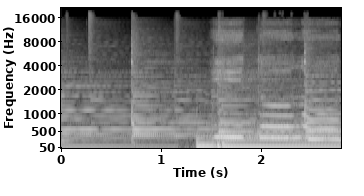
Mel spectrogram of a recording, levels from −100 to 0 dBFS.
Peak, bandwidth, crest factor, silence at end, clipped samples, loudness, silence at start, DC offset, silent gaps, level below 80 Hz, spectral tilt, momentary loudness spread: -6 dBFS; 19 kHz; 14 dB; 0 s; under 0.1%; -23 LUFS; 0 s; 0.3%; none; -26 dBFS; -6 dB/octave; 12 LU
